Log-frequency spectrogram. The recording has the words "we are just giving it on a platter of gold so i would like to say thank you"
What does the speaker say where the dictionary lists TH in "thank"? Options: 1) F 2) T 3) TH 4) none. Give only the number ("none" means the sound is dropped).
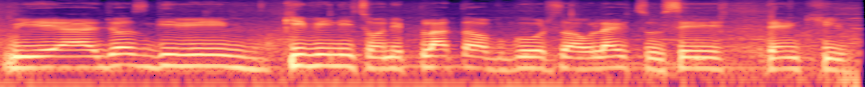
2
